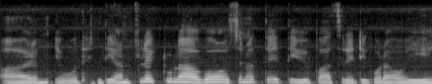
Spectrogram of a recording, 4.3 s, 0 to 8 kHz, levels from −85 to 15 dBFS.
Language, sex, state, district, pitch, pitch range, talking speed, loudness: Chakma, female, Tripura, Unakoti, 220 Hz, 205-245 Hz, 165 wpm, -16 LUFS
